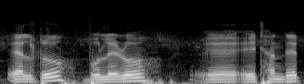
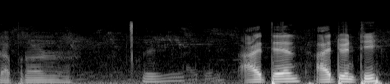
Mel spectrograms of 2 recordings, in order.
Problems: constant background noise, background conversations at intervals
